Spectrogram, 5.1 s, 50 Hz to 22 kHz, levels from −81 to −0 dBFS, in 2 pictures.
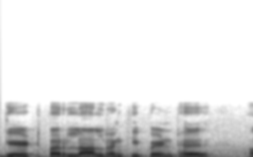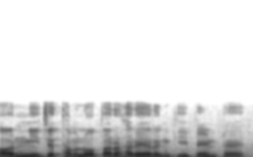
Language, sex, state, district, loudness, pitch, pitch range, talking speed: Hindi, male, Uttar Pradesh, Lalitpur, -15 LUFS, 150 Hz, 135-165 Hz, 190 wpm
